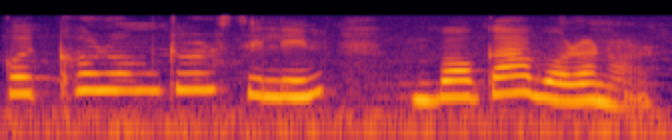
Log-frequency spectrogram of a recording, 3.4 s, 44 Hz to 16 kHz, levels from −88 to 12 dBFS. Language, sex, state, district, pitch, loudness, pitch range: Assamese, female, Assam, Kamrup Metropolitan, 315 Hz, -13 LUFS, 270-365 Hz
